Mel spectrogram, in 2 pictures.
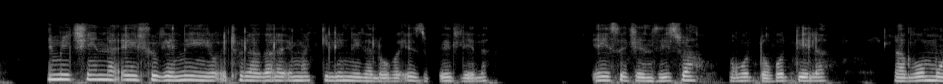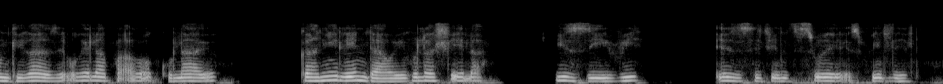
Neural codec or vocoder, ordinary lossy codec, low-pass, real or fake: codec, 16 kHz, 4.8 kbps, FACodec; Opus, 24 kbps; 7.2 kHz; fake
